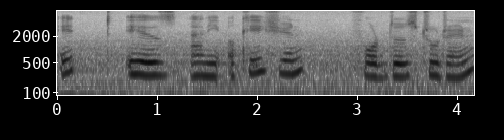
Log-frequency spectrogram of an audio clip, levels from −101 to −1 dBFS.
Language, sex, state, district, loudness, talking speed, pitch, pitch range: English, female, Punjab, Kapurthala, -18 LUFS, 100 wpm, 250 Hz, 240-280 Hz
